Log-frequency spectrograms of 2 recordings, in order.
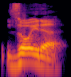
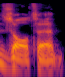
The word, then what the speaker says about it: Zoida: How do you say it? Zoida. Zoida, and I said Zolta, but what are you gonna do, dude?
